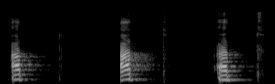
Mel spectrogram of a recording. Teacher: तो जुबान की नोक आगे दो दांतों के वह दानेदार हिस्से से लगी हुई है।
